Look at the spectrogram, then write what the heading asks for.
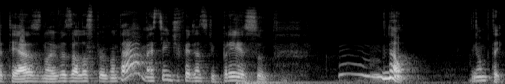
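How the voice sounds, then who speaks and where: Noticeable background noise runs through the clip. A man speaks at a moderate pace over it. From southern Brazil, Santa Catarina (Itaiópolis). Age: 30s. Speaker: wedding planner and business owner. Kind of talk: podcast interview. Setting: studio.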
